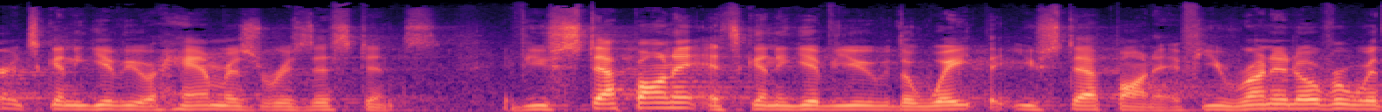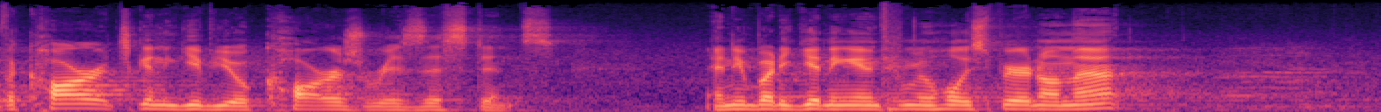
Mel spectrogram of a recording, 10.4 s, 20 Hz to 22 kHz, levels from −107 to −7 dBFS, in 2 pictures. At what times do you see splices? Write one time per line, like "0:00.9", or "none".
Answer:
none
